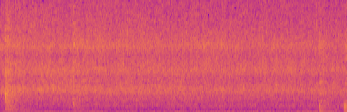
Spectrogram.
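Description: Bottle gourd and tomato frying over a high flame in a pan, a loud steady sizzle and hiss with no pauses, close up and with no voices.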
